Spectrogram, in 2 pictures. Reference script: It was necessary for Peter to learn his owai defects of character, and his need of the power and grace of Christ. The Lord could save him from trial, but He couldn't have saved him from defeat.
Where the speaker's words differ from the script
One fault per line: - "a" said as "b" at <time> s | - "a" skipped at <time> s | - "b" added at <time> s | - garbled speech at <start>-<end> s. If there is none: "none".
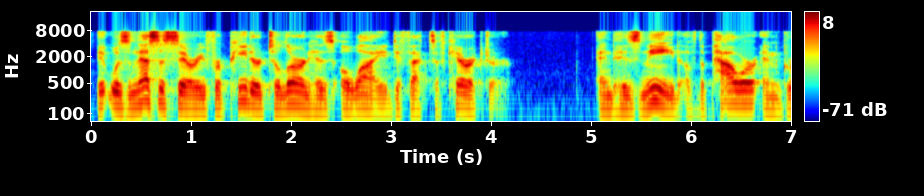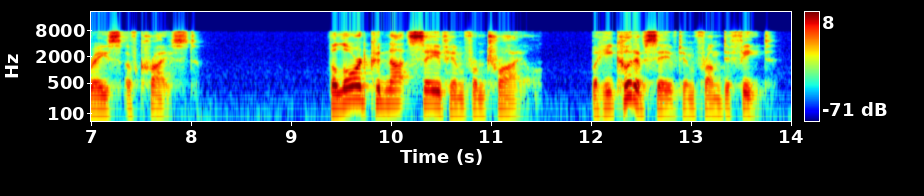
- "not" added at 9.9 s
- "couldn't" said as "could" at 12.2 s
